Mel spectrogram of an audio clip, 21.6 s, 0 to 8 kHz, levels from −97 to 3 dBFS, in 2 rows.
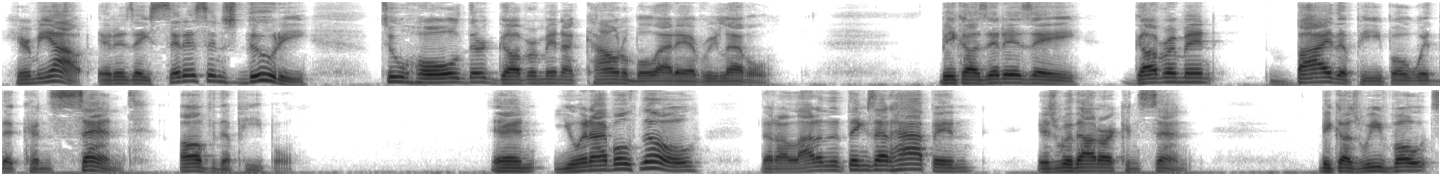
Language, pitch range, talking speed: English, 95-135 Hz, 140 wpm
